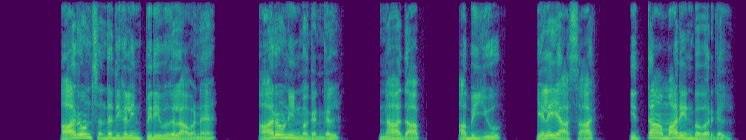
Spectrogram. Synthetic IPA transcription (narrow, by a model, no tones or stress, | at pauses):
aːɾoːnsɐnd̪ɐðɪɣɐɭɪnpɪɾɪʋɯɣɐɭaːʋɐnɐ | aːɾoːnɪnmɐɣɐnɡɐɭ | naːðaːp̚ | ɐbɪju | ɛlɐjaːsaːɾ | ɪt̪ːaːmaːɾɛnbɐʋɐɾɣɐɭ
